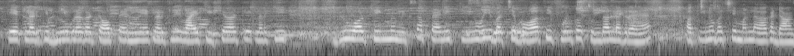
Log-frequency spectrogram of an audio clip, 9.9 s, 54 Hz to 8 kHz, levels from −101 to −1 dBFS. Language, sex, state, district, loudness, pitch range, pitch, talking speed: Hindi, female, Uttar Pradesh, Hamirpur, -20 LUFS, 225-245 Hz, 235 Hz, 265 wpm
